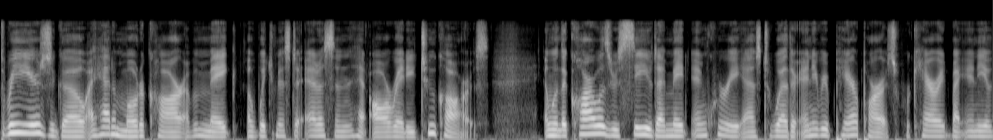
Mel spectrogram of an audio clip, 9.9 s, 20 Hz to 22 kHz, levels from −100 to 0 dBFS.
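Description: Nothing in this recording stands out as a technical fault; the speech carries along with no dropouts, glitches or other audible trouble anywhere in it.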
